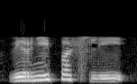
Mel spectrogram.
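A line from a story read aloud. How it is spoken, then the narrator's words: Snort. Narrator (Russian): хмыкнул Аркадий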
